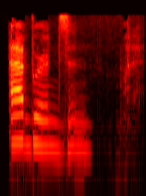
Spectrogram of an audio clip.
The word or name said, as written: abgrenzung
